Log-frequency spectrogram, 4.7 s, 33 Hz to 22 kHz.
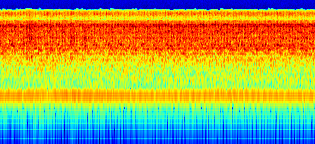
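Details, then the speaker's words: Deutz V8 diesel injection pump from the MAN Kat truck, which could only reach 50 km/h, run on a test bench: steady loud whirring with a fixed clear hum and even hiss, no knocks or surges, sounds like a V8 engine. "on dirait vraiment un moteur v8 qui tourne là. Je ne pensais vraiment pas que ça faisait un bruit de moteur, on croirait un moteur."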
